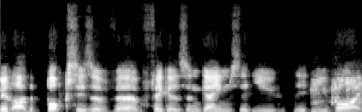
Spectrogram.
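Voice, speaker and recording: A man speaks in an ordinary speaking voice. His pitch is fairly low and his intonation fairly even. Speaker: miniatures company owner. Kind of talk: casual interview answer.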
